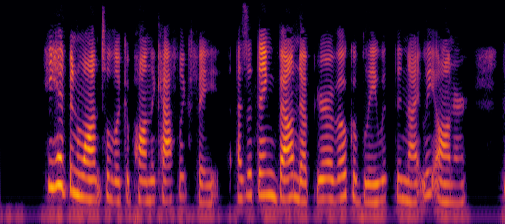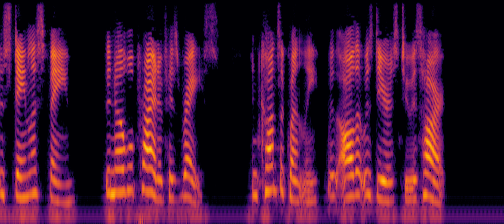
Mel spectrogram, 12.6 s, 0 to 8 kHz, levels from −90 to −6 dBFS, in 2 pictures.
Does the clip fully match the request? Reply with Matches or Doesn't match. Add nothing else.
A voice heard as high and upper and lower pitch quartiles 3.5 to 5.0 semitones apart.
Matches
